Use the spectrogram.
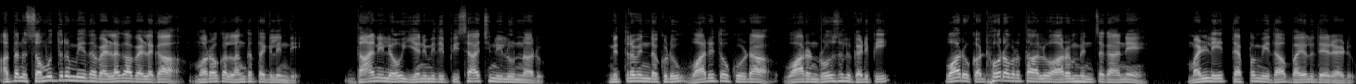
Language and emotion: Telugu, neutral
